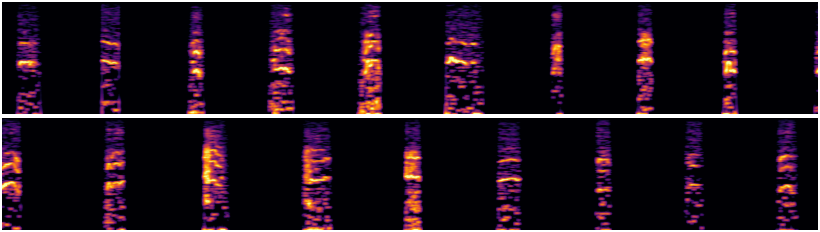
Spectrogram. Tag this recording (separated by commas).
Wild animals, Animal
